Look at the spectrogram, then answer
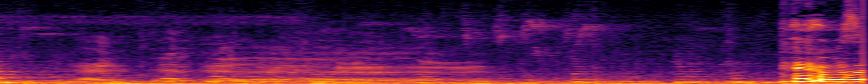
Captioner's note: monkeys grunting together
